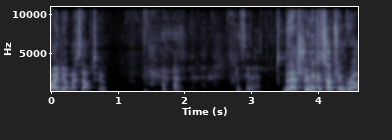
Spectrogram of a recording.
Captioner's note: chuckles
